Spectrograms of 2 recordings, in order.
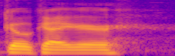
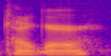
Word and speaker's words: Gokaiger: I want to watch gokaiger gokaiger not kegger I'm never going to get that correct even though Ranger doesn't matter it's still it looks like it looks like it should be a hard G and it isn't anyway yeah so season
